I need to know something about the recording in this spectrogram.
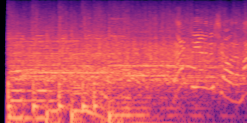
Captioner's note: cheers and applause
